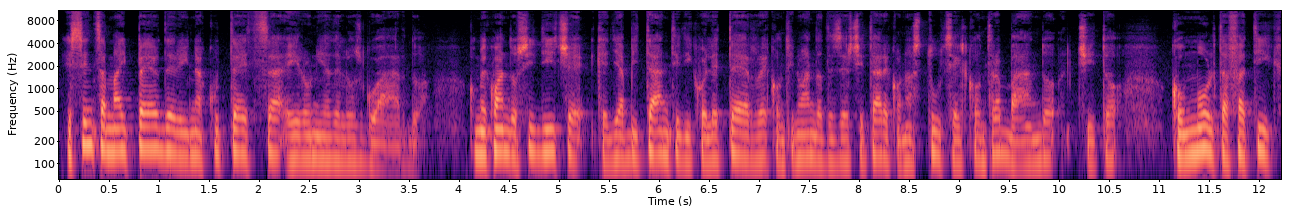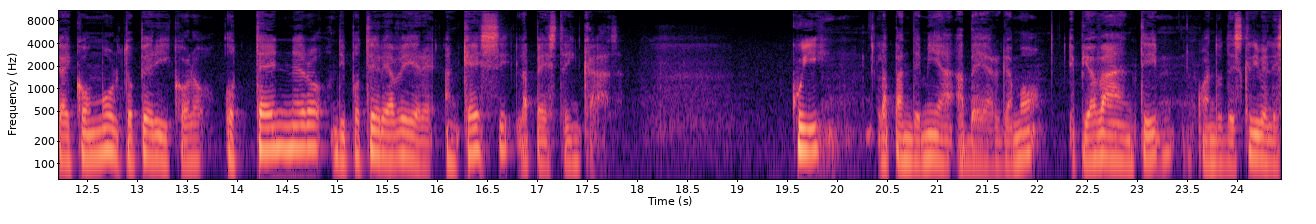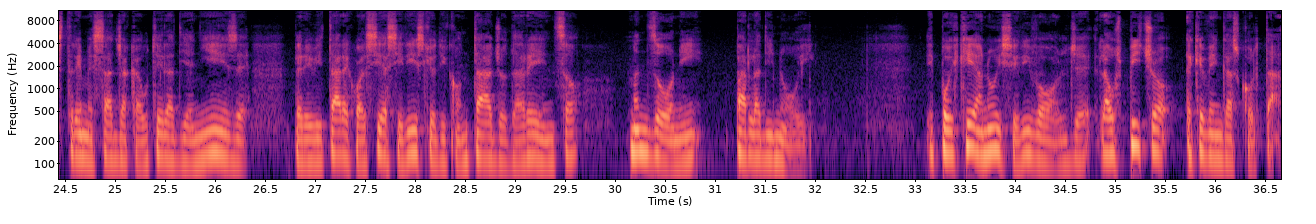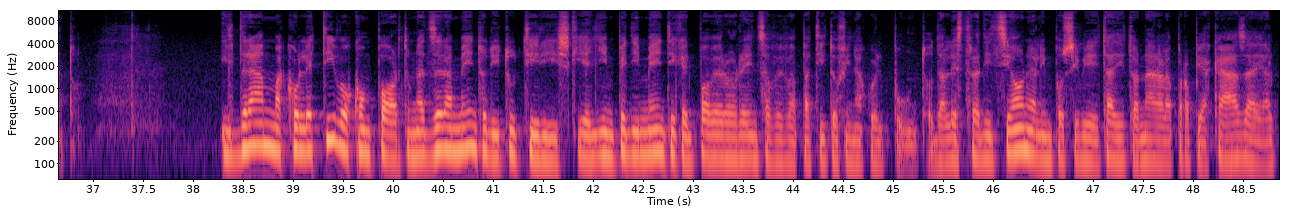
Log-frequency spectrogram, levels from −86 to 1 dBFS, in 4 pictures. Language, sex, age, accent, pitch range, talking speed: Italian, male, 50-69, native, 110-140 Hz, 140 wpm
